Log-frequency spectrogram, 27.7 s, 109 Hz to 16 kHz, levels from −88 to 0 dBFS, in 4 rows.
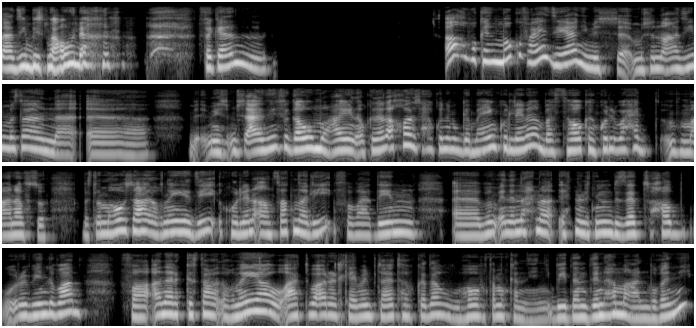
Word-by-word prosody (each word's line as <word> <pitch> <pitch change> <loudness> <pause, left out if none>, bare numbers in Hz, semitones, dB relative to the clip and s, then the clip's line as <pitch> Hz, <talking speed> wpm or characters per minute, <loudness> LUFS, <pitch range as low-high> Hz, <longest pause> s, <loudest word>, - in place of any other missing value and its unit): قاعدين 235 +2 +6
بيسمعونا 260 +4 +7 1.1
فكان 255 -1 +1 1.8
آه - - +5 0.2
هو 405 - +1
كان 370 -2 +3
الموقف 455 +6 +4
عادي 370 -2 +2
يعني، 320 -2 +2
مش 230 -1 -3
مش 210 +3 -5
إنّه 230 -2 -1
قاعدين 230 +5 -1
مثلًا 240 -9 -1
آآ، 185 -2 -7 0.4
م 210 - -7
مش 205 -3 -2
مش 220 0 -6
قاعدين 230 +7 +4
في 285 - -3
جو 245 +2 +6
معيّن 235 -2 +3
أو 200 - -5
كده 235 +3 -1
لأ، 265 - +3
خالص، 320 -1 +1
إحنا 245 +1 -8
كنّا 255 0 -2
متجمعين 235 +3 -1
كلنا 270 +3 0
بس 220 -3 -4
هو 235 +1 +4
كان 240 -2 -3
كل 250 +2 -3
واحد 250 -1 -5 0.2
ام - - -7
مع 195 -1 -1
نفسه، 205 -3 -3 0.3
بس 195 +1 -10
لمّا 220 +1 0
هو 260 +3 +5
شغل 260 -1 +3
الأغنية 230 +2 +1
دي، 225 +5 -2
كلنا 225 0 -2
أنصتنا 240 +3 -1
ليه 220 +6 -3
فبعدين 210 +3 -2 0.4
آآ، 195 0 -2
بما 215 +1 -2
إننا 230 +3 +1
إحنا 240 -2 -1
إحنا 220 +3 -2
الاتنين 225 +1 0
بالذات، 210 0 -1
صحاب 220 -1 -4
وقريبين 220 +2 0
لبعض، 255 +4 +3 0.4
فأنا 210 +4 0
ركزت 230 0 -3
على 235 -2 +2
الأغنية 260 +9 +3
وقعدت 215 0 0
باقرا 225 0 0
الكلمات 210 -1 -2
بتاعتها 210 0 -4
وكده، 205 +3 -3
وهو 200 0 -3
مهتم 205 0 -5
وكان 190 -5 -6
يعني 160 +2 -12
بيدندنها 195 +4 +1
مع 225 -6 +1
المغني، 195 - -1
225 Hz, 160 wpm, -25 LUFS, 205-250 Hz, 1.8 s, بيسمعونا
